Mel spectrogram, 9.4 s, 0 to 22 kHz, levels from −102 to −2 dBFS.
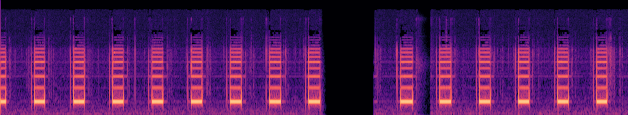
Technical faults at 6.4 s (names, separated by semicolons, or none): long network dropout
